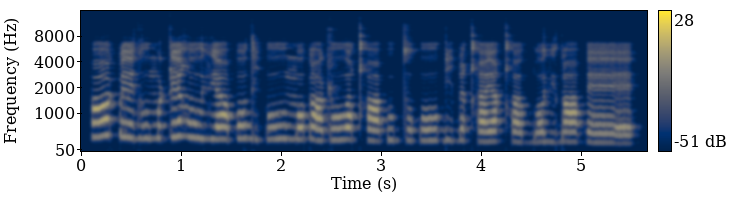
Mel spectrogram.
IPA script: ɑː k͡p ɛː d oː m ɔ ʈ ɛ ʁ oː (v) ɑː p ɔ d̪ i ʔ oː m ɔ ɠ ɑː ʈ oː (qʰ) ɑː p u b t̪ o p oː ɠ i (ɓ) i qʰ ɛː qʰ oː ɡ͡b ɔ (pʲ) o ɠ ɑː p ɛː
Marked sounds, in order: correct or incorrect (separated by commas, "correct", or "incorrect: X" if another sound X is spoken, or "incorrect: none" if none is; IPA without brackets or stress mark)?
incorrect: vʲ, correct, correct, incorrect: vʲ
